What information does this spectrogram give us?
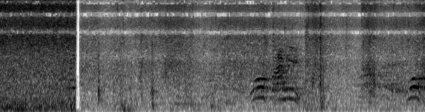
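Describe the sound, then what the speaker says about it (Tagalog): Heavy rain during a storm in Dubai, a dense continuous hiss of rainfall and running water, with voices talking over it partway through. "Grabe yung ulan. Bagyo na to."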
